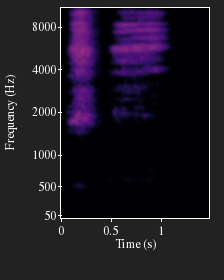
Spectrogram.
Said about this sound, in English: So then you take this breath in, it's two breaths in, you go.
